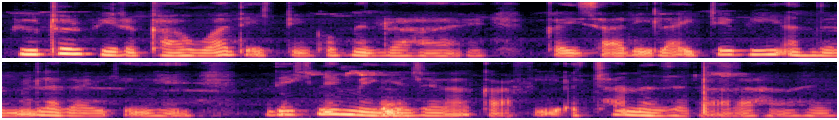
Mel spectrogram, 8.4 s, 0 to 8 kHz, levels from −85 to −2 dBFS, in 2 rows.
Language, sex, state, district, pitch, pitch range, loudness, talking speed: Hindi, female, Bihar, Kishanganj, 155 Hz, 140-200 Hz, -19 LUFS, 200 wpm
